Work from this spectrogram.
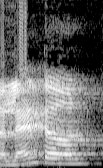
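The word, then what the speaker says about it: lantern: द लैंटर्न ऑन the hill, the लैंटर्न है, लैंटर्न लिखा हुआ है तो आर थोड़ा साइलेंट, जैसे डॉक्टर टीचर तो थोड़ा सा आर साइलेंट जैसे लैंटर्न।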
